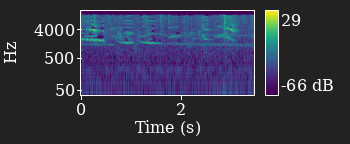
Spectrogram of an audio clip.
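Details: Waterslager canaries sing clear, sustained whistles that slide slowly downward, broken by bubbling watery trills ("water tours"), klok notes and a few higher chirps.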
